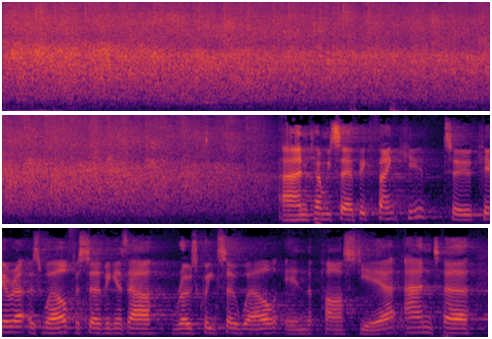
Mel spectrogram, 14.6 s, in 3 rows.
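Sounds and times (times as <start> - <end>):
audience applause: 0.0 - 7.6
speech: 7.7 - 14.6.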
